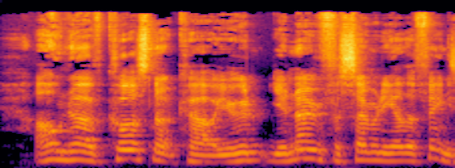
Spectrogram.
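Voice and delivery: ordinary talk, nothing marked

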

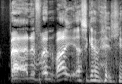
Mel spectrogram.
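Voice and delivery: loud, high, frantic panicked shout. Speaker recalls shouting in the car at a motorway junction, retelling own shout. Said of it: "Så råber jeg".

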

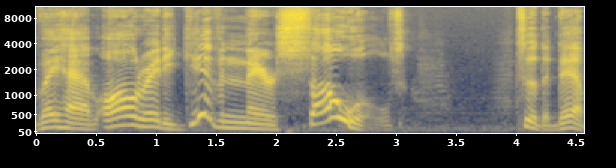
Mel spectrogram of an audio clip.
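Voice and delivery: put-on slow, loud, dumb Southern preacher accent. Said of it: "I'm just gonna do a dumb Southern accent".

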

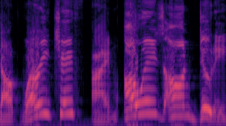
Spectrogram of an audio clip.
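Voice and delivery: very high, swooping cartoon detective voice. Offering to show it off, the speaker does an Inspector Gadget impression. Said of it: "my Inspector Gadget impression".

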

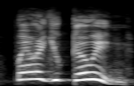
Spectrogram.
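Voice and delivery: very high-pitched, hissed delivery. Reading a story, the narrator voices Ellen calling after Cleanta, hissing. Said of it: "she hissed".

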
